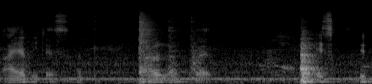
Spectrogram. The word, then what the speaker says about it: Iapetus: Yeah, pronunciation is Iapetus.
